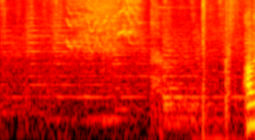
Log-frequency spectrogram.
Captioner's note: squeaking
